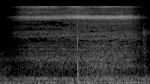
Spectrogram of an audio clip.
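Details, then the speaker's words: Removed EVAP purge solenoid from car that won't start after refuelling, check engine light on, blown through unpowered: steady air hiss passes through; it should seal, so valve has failed; new one blocks air. "you hear air going through it that's why it's failing the solenoid's job is to not allow vapors to go through when it's not powered"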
